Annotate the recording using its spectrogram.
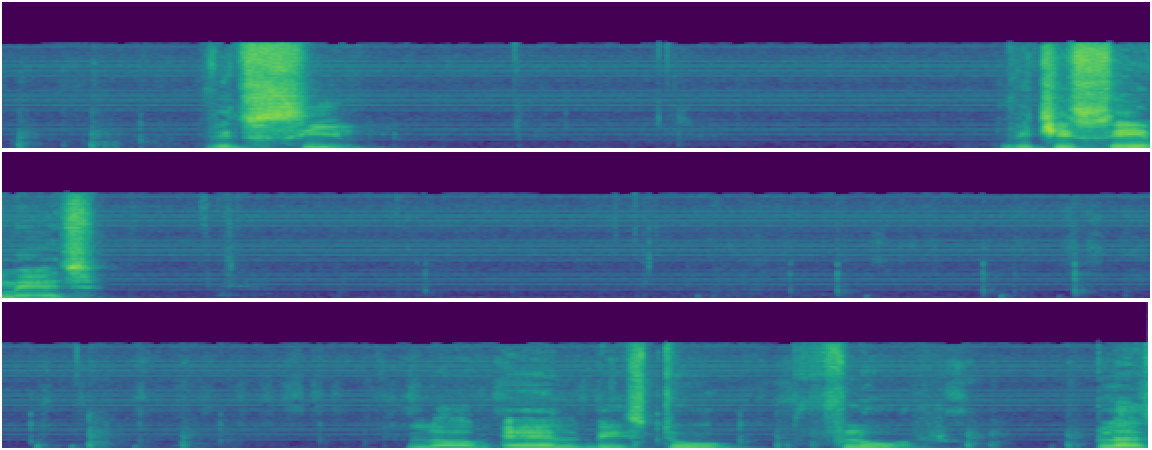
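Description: A man speaks calmly and clearly, close by, in short phrases with pauses.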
